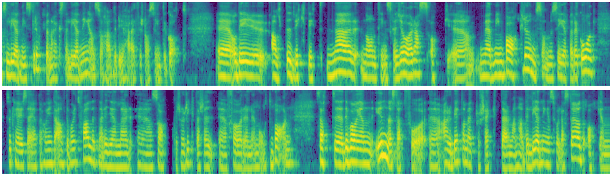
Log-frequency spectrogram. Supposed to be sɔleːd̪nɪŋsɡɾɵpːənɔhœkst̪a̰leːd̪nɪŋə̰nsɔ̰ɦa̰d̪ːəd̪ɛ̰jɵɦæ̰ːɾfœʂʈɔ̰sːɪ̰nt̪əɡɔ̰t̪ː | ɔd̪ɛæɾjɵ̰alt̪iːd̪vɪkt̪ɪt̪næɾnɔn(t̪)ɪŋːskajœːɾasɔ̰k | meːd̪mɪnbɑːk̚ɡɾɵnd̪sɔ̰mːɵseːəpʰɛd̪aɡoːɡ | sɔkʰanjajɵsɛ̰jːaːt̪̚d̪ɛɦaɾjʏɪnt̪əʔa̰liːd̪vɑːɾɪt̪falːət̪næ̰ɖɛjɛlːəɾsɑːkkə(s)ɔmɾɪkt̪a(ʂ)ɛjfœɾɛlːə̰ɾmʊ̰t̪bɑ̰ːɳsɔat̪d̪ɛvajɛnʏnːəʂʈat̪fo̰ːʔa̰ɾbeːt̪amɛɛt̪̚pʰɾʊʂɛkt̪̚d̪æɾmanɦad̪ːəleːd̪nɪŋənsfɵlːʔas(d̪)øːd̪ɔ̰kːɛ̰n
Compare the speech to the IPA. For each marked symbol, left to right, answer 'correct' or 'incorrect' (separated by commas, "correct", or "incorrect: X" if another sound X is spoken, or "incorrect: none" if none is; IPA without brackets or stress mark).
incorrect: t̪ʰ, incorrect: ʂ, correct, incorrect: t̪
